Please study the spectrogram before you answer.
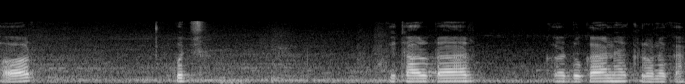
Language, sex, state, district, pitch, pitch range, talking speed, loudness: Hindi, male, Bihar, Kaimur, 145 Hz, 140-165 Hz, 80 wpm, -17 LUFS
